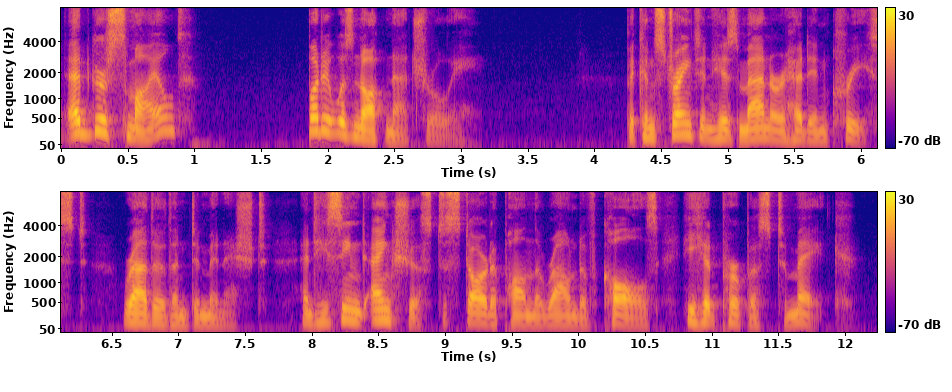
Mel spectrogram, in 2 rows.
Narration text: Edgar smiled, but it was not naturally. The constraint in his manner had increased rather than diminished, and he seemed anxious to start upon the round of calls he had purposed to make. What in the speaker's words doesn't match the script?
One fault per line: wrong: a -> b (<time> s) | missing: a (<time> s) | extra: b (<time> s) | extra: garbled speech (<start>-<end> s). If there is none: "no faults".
no faults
